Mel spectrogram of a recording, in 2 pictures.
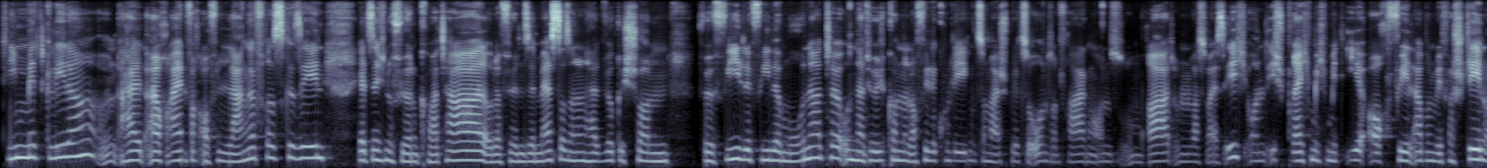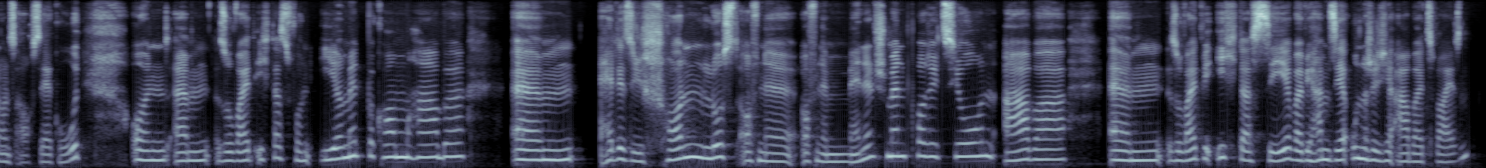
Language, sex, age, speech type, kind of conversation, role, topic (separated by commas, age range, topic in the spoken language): German, female, 35-39, conversation, advice, user, Wie kann ich meinen Vorgesetzten davon überzeugen, eine Weiterbildung für mich zu genehmigen?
